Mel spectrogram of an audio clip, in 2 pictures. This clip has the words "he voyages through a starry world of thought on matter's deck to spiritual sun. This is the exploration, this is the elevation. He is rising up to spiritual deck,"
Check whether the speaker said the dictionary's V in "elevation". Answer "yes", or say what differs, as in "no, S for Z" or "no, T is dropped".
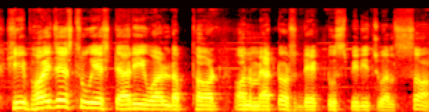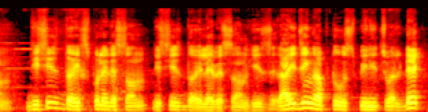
no, B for V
